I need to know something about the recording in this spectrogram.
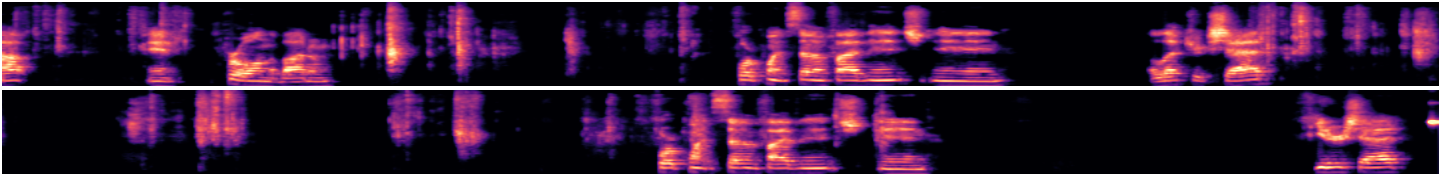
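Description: Plastic packaging crinkles in hands.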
